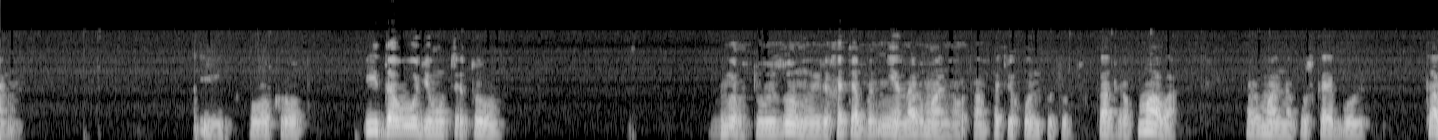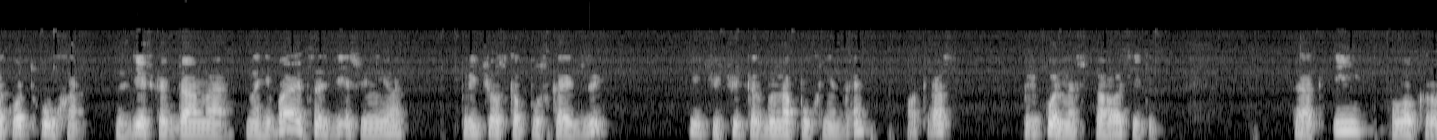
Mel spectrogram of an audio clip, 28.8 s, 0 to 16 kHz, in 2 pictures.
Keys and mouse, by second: 1.8 i, 3.6 click, 6.3-10.6 drag, 11.1 middle click, 12.6 click, 14.8 click, 17.3 r, 18.7 click, 19.8 g, 22.3 middle click, 23.1 g, 24.9 middle click, 27.2 i.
